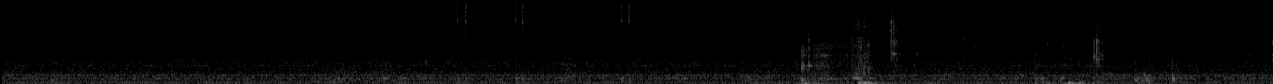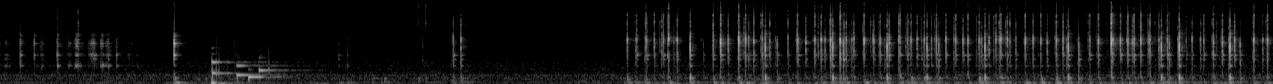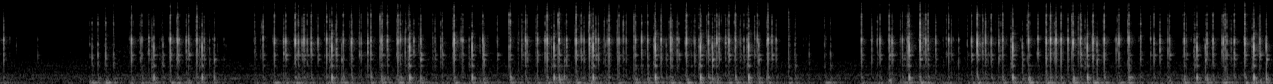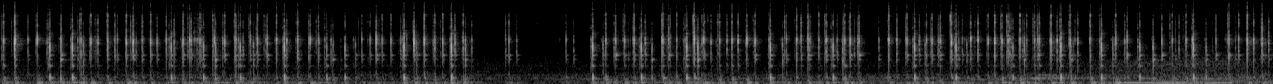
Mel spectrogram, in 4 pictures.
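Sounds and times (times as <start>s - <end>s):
mechanical keyboard typing: 19.0s - 25.6s, 26.4s - 50.9s.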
